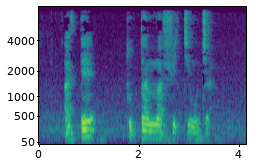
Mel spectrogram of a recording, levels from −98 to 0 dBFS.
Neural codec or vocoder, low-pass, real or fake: none; 7.2 kHz; real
